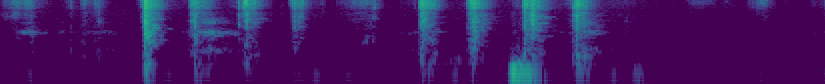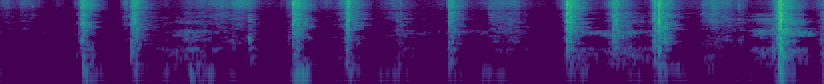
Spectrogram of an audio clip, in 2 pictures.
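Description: Tarot and love oracle cards handled on a table, giving a string of crisp, close clicks and snaps in irregular bursts with a quiet pause midway, no talking.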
